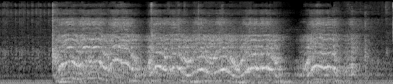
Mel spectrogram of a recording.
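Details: 2005 Ford 6.0 Powerstroke with ZF6 transmission, sitting about ten years, on a jump pack: the starter spins the engine in an uneven, pulsing whir for several seconds without catching; crank-no-start, and the fuel pump sounds bad.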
